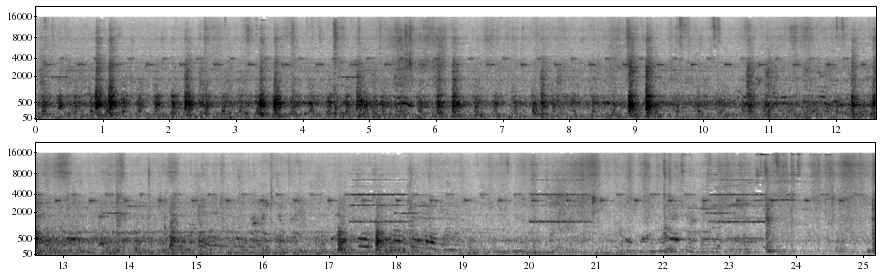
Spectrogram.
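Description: A train rumbles along the rails, heard from inside, and gradually quietens.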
